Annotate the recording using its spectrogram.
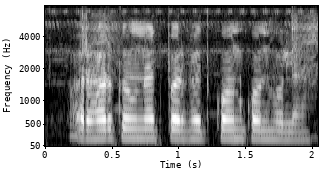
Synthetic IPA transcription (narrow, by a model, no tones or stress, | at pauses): ɔ̰ɾɦəɾkəunat̪̚pəɾfʰet̪kɔnkɔnɦola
